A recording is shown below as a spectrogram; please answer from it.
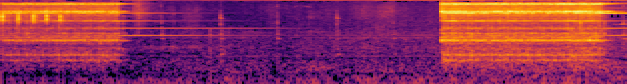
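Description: Desk telephone ringing for an incoming call: one ring ends about a second in, then after a pause of about three seconds a second ring begins.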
